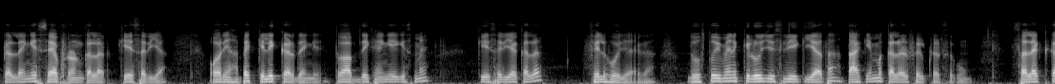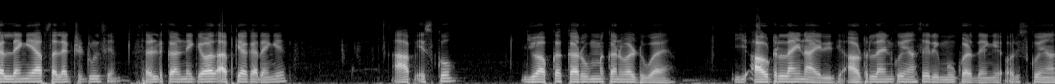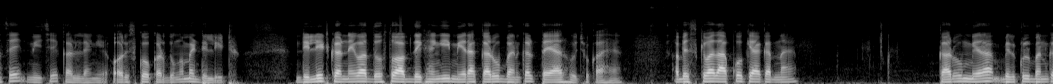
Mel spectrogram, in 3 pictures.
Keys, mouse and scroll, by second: 10.9 click, 18.6 right click, 20.9 click, 25.3 Delete, 26.8 click.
